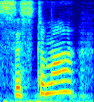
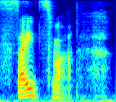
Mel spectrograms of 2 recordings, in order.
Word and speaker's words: Seitzma: the way it looks, I thought it was Systema, but and I was telling my husband this, and he was like, oh, that's Seitzma.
